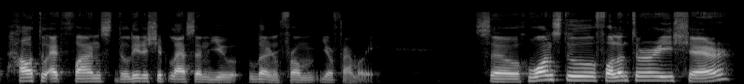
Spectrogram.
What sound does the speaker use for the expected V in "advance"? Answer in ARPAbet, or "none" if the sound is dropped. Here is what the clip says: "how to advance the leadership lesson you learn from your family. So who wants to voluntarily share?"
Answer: F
